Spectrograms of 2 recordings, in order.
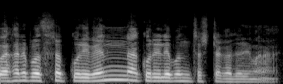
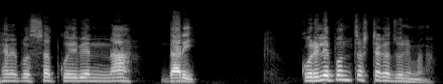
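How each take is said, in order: First: The break falls after 'করিবেন', not after 'না'. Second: There is a clear break after 'না'.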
